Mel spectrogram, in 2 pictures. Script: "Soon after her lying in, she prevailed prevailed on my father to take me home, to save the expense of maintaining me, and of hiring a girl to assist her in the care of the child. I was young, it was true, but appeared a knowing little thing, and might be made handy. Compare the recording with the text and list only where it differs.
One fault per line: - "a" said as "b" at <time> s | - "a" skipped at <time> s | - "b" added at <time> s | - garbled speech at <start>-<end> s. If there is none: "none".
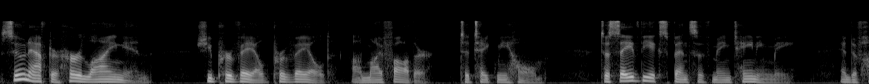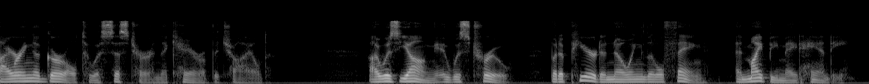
none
